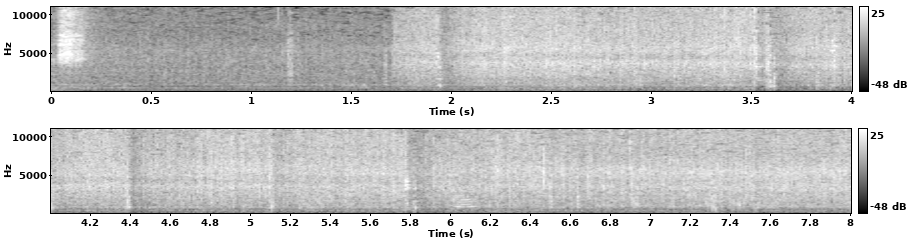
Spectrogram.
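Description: Small engine-driven water pump running steadily while its hose jet sprays water onto muddy gravel in an artisanal mining sluice; the loud hiss of the spray comes in about two seconds in, with a few sharp clicks.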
